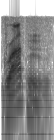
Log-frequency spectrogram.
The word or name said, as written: Groton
